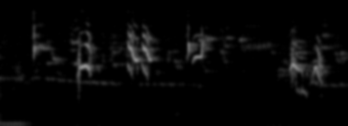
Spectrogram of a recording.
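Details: Oriental magpie-robin singing to provoke rivals: short separate phrases of looping whistles and sharp chirps over a steady faint low tone, with a brief low hum at the start.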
